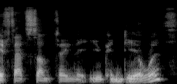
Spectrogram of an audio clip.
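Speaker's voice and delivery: plain reading voice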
